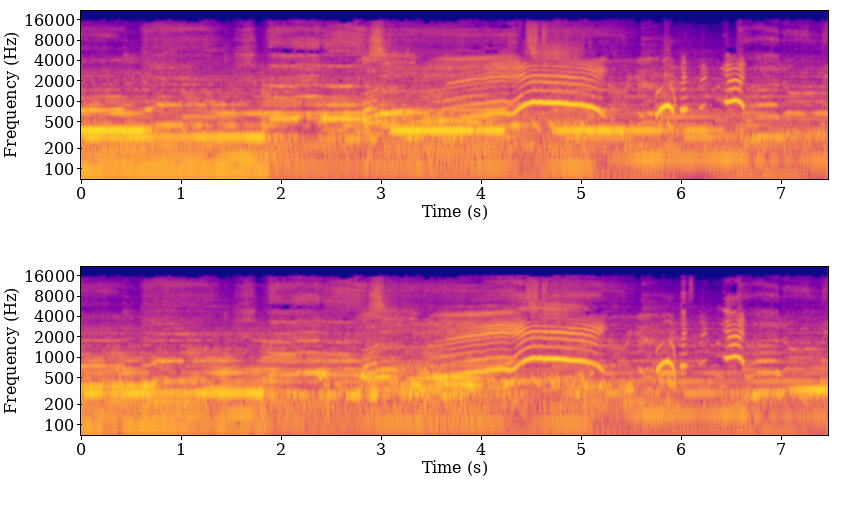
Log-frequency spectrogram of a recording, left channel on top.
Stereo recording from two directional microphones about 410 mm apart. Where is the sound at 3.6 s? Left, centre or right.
Right.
